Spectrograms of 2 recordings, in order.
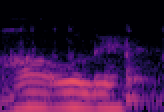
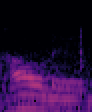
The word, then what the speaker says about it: haole: More Haole. You know, I don't use the other version called Haole. They say Haole, but it's not really the proper way to say the word Haole.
